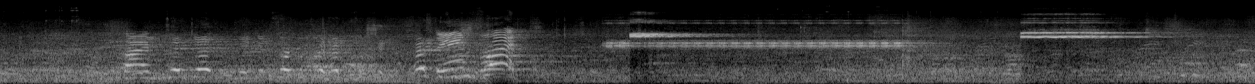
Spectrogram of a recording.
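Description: Coaches shouting, then the match-clock buzzer sounding for about three seconds as the wrestling period clock runs out. A second, higher and louder signal tone about a second and a half long follows near the end.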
